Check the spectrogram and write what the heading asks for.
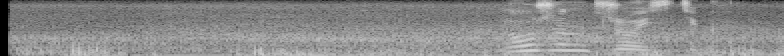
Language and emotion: Russian, neutral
